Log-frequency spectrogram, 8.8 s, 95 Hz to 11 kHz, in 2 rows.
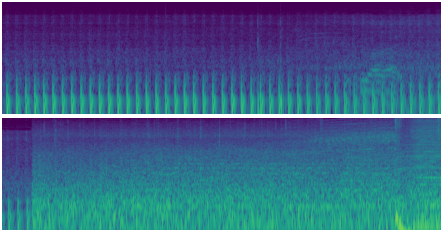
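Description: Kawasaki KLX250SF's single-cylinder four-stroke engine idling, an even pulsing of about twelve beats a second. About halfway through it cuts abruptly to the dense rush of wind and road noise of riding on a wet highway. Electronic music starts near the end.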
